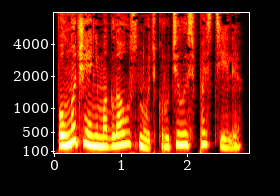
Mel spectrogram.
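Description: Female audiobook reader with a warm, mellow voice, expressive first-person narration in a dry booth. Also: medium pitch, a little fast, vocal fry, no room sound. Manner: lively, expressive reading.

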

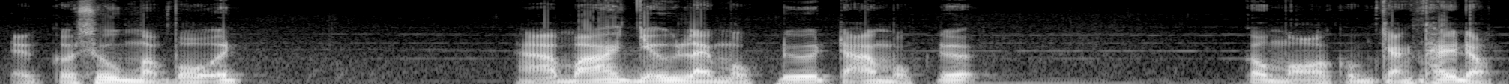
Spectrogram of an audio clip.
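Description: A man's voice: deep voice, brisk, no echo, faint music behind, close to an everyday voice. A man voicing an urgent, commanding old village man.

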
